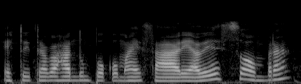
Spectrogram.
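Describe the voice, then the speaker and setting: A woman narrating a painting tutorial in a calm, explanatory way, pausing often with hesitations as she describes each step. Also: on the low side, no room sound. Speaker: painting teacher. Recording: dry, dull lo-fi voice-over with faint music.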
